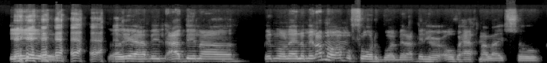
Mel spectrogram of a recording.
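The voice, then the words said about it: New York Brooklyn accent. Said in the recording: “I'm originally from Brooklyn, New York ... People say they still hear my accent. ... Oh, I can hear it clear as day, man.”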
